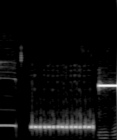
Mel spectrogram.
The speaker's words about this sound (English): Uh oh, answer machine. We're gonna get a beep, a long beep in a second. Hold your ears.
